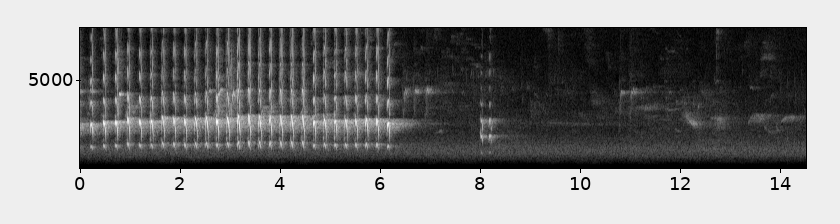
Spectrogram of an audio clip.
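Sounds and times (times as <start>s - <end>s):
Eurasian goshawk calling: 0.0s - 6.4s, 8.0s - 8.4s.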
